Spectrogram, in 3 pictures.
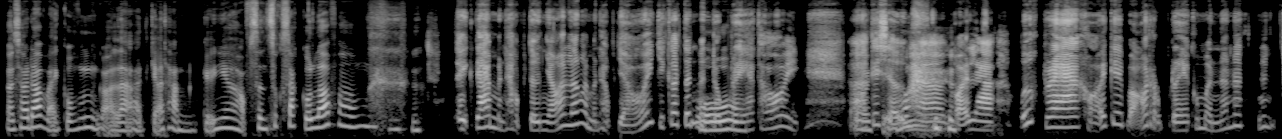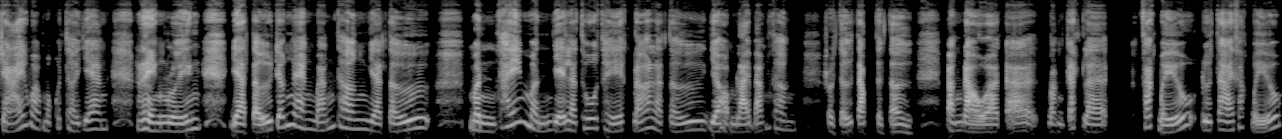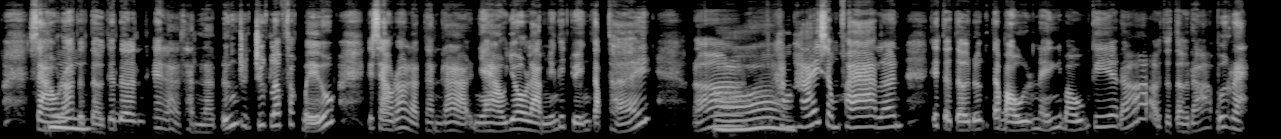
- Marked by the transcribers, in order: laugh; laughing while speaking: "quá!"; laugh
- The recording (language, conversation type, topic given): Vietnamese, podcast, Bạn có lời khuyên nào về phong cách dành cho người rụt rè không?
- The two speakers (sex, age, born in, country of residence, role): female, 20-24, Vietnam, Finland, host; female, 45-49, Vietnam, United States, guest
